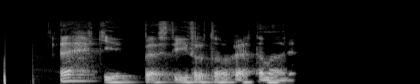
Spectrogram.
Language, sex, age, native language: Icelandic, male, 30-39, Icelandic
